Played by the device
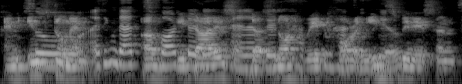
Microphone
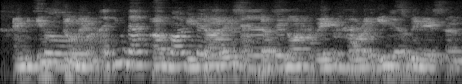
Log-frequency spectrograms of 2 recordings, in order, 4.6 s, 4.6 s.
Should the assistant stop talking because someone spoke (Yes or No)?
No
